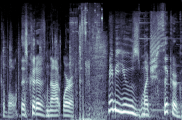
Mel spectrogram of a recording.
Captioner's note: screen crackling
